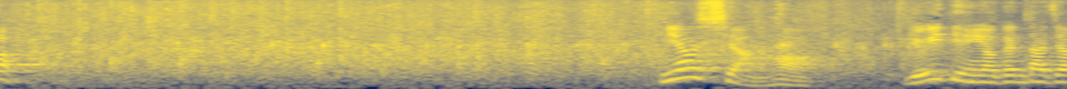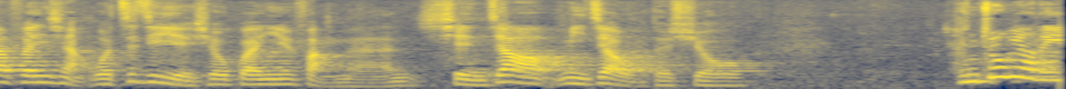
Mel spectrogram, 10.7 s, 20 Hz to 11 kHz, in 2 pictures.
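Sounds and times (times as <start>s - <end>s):
audience applause: 0.0s - 5.0s
speech: 3.3s - 9.2s, 10.1s - 10.6s.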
